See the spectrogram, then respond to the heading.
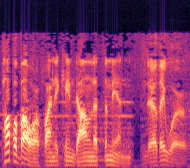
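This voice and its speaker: A man's voice: sits low, sing-song, fast. An actor playing a plain-spoken, reassuring American man telling a Christmas story in 1940s radio drama style. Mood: measured storytelling. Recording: dull 1940s radio broadcast, music behind.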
